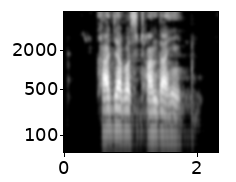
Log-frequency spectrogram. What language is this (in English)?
Gurgula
